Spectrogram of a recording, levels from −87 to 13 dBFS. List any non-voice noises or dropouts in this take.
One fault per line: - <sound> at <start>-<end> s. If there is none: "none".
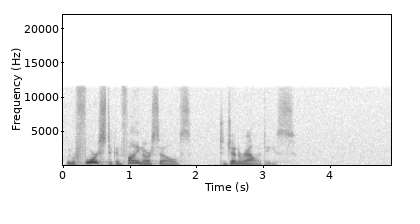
none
